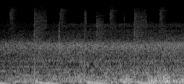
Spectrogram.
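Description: Sea waves on the beach at Anna Chellella Gattu near Antarvedi, East Godavari, where the Godavari river meets the sea: continuous surf wash with gusty wind rumble, fairly close and steady.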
